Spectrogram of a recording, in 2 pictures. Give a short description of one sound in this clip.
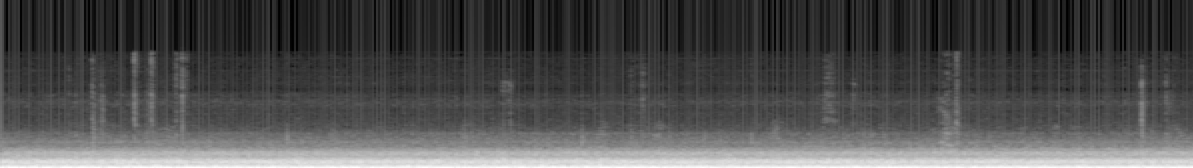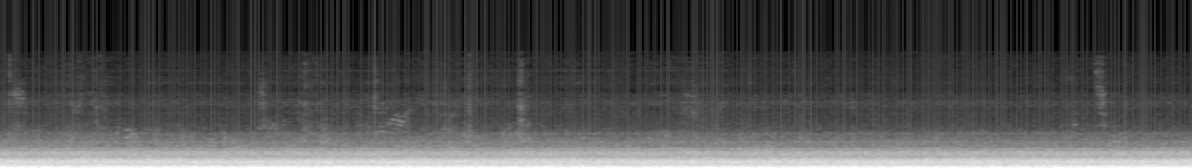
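Jet engines roar steadily and low inside an aircraft cabin.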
